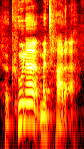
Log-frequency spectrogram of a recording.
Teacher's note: obviously the middle syllable in each word is the stressed part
